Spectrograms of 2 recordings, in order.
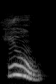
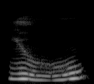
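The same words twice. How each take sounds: First: The pitch falls sharply from high to low. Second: The pitch dips low and then rises.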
